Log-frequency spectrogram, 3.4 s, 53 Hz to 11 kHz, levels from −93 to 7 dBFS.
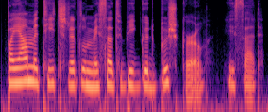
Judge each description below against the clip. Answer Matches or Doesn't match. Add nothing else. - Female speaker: Matches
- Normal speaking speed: Matches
